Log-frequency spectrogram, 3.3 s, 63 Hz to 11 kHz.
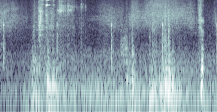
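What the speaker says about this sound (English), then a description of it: "You can hear the chlorine vats rolling around in the back." Loose chlorine containers knock and rattle in the cargo area of a moving Volvo EX30 electric car, a few irregular thuds and clatters over steady low road rumble inside the cabin.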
